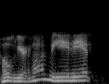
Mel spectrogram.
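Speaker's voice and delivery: very high voice like inhaled helium. Voicing a tiny flea talking back to the person who scratched it off, in a high helium voice. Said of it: "I'm going very helium voice for this".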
